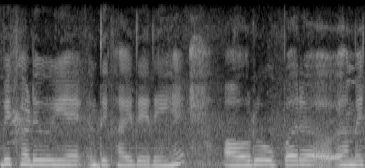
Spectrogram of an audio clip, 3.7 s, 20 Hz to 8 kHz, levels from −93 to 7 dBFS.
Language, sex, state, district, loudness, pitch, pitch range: Hindi, female, Bihar, Gopalganj, -25 LUFS, 215 Hz, 205-220 Hz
